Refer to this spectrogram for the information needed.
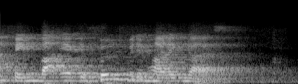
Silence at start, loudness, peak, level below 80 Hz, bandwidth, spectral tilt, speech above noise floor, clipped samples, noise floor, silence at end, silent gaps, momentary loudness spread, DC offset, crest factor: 0 s; -17 LUFS; -2 dBFS; -38 dBFS; 7.6 kHz; -7 dB/octave; 22 dB; under 0.1%; -39 dBFS; 0.1 s; none; 14 LU; under 0.1%; 16 dB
